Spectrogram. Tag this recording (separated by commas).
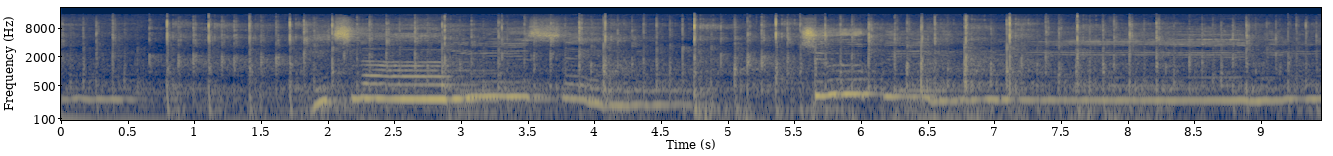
tap dancing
